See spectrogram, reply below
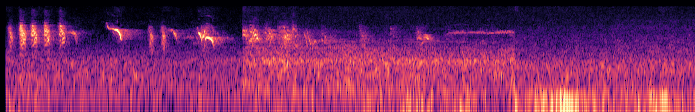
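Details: Eurasian tree sparrow singing near its nest on a roof: a quick burst of bright chirps, then sharp separate high notes and one thin drawn-out whistle, over a steady background hiss.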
